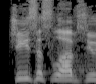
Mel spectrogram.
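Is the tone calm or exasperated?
exasperated. The tone is impatient and exasperated. Patience is running out after repeated wrongdoing.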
